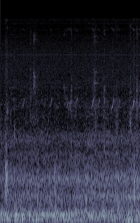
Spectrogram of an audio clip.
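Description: Bicycle rolling along a paved street: a steady low rumble of tyres and wind on the microphone, with a few faint light ticks.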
